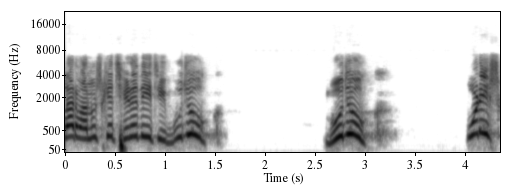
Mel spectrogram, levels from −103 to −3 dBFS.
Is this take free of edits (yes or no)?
yes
